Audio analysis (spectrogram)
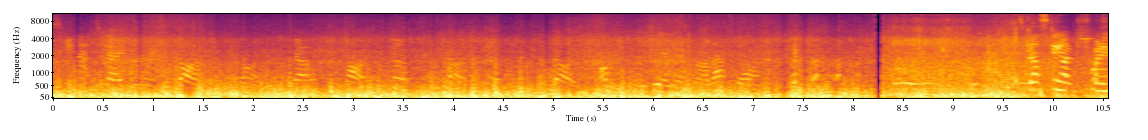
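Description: Strong wind roars and buffets a sailboat under partial jib at sea, gusting up to 25 knots, with steady loud rushing and water wash throughout and a brief dropout near the end.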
